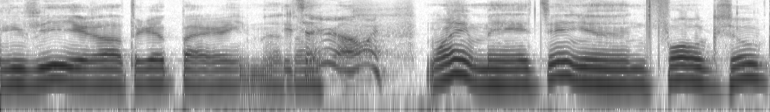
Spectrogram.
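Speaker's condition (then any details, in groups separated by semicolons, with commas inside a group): Amyotrophic lateral sclerosis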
